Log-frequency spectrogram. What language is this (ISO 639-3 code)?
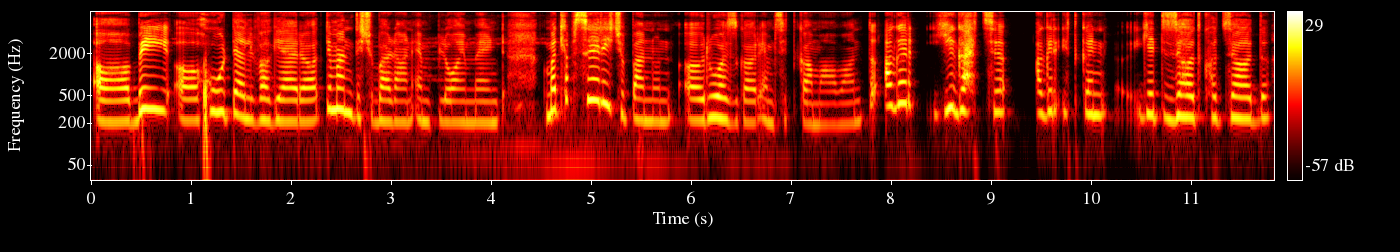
kas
